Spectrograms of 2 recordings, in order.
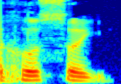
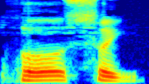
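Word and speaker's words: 細い: এই লেসনের দুই নাম্বার লেসনে দেখুন এটা হচ্ছে হোসই হোসই ঠিক আছে এই যে হোসই হোসই মানে চিকন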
